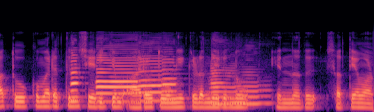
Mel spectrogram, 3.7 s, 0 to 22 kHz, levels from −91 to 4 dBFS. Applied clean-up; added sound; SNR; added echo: none; Wind instrument, woodwind instrument; -1 dB; none.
